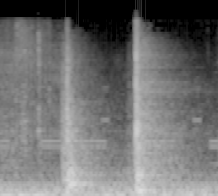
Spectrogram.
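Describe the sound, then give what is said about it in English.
A time chamber door opens into a laboratory with two sharp mechanical clunks about half a second apart, over a steady low machine hum, with no voices. “then opens the chamber door and emerges into the laboratory.”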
